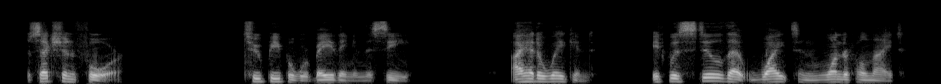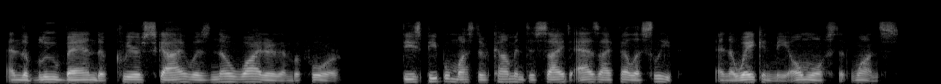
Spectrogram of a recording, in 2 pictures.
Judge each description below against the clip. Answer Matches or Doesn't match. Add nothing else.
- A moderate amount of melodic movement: Matches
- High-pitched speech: Doesn't match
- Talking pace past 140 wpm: Matches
